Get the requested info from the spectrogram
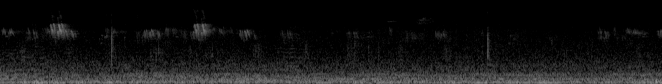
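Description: Tree swallows chirping: short, high chirps at irregular intervals, over a steady low background rumble.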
